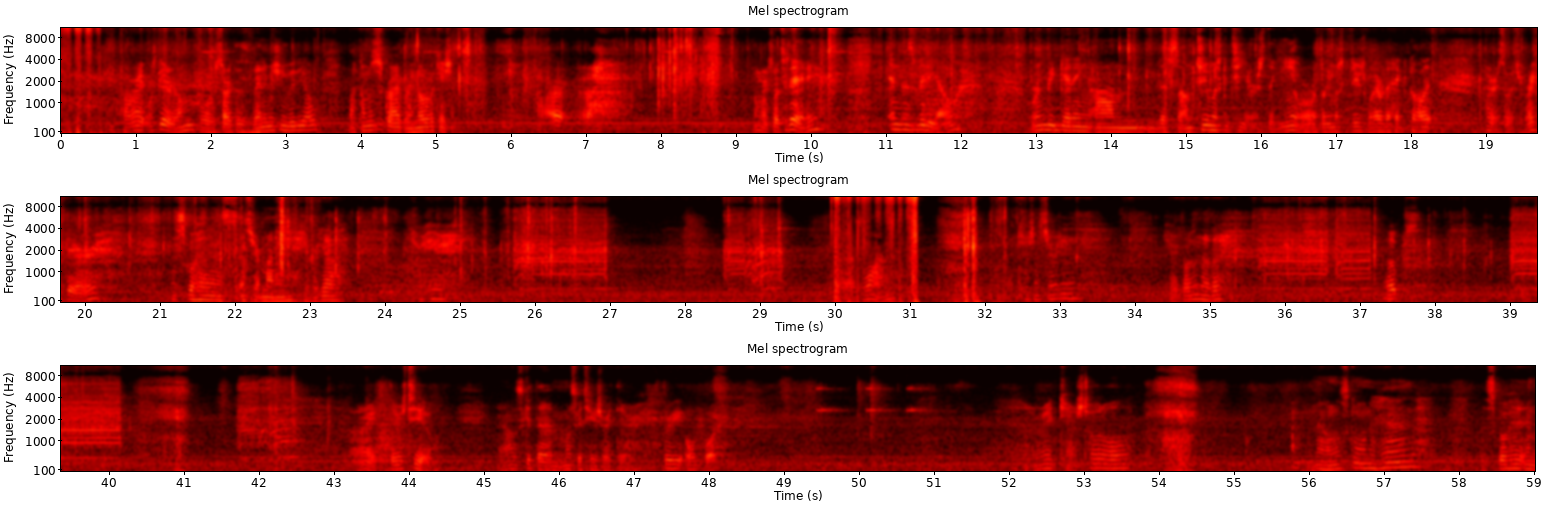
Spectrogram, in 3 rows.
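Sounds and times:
low steady background hum: 0.0s - 59.0s
bill acceptor motor whirring: 25.6s - 27.1s, 28.5s - 29.4s, 35.6s - 37.3s, 39.0s - 40.3s, 41.7s - 42.6s.

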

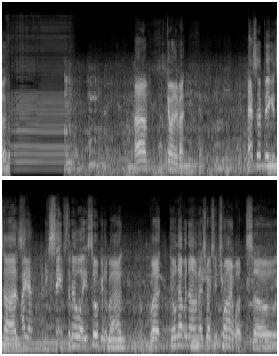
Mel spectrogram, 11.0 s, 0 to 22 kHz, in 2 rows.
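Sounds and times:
electronic buzzing tone: 0.0s - 1.5s.

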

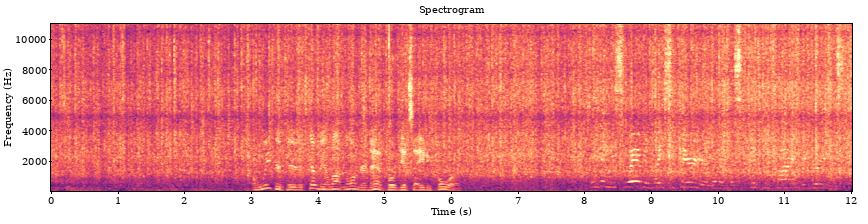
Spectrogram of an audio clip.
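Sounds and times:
rain on a tin roof: 0.0s - 12.0s.

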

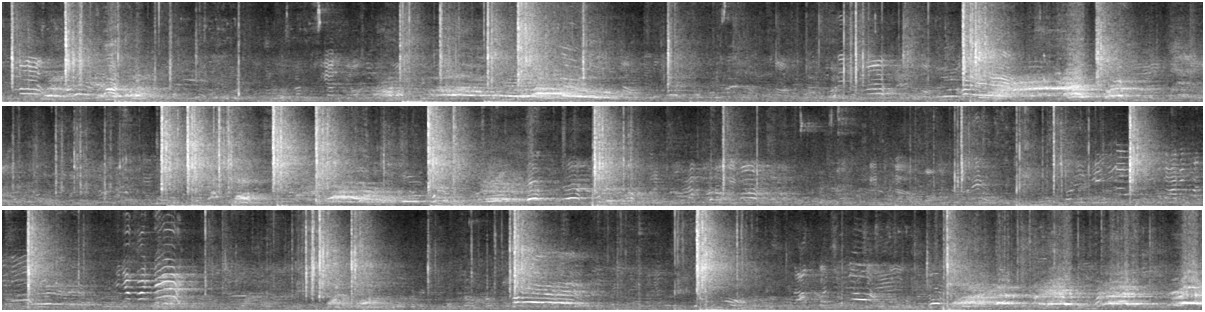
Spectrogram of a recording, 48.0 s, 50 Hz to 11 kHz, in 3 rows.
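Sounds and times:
hubbub of hall: 0.0s - 48.0s
bamboo swords clacking: 35.9s - 37.1s
long drawn-out shouts: 44.4s - 48.0s.

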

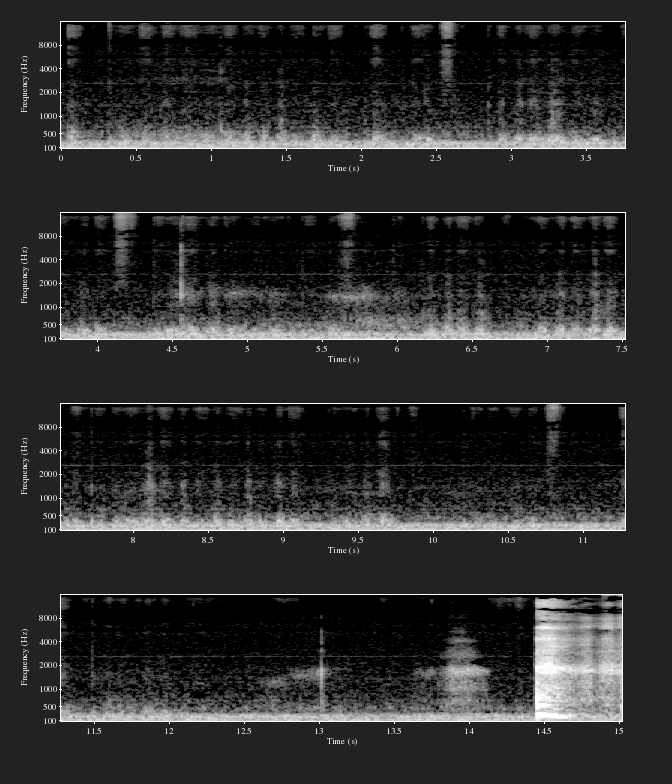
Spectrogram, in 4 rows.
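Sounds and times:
pen scratching on paper: 0.0s - 12.1s
steady low hum: 0.0s - 15.0s.

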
